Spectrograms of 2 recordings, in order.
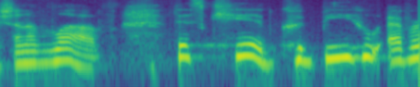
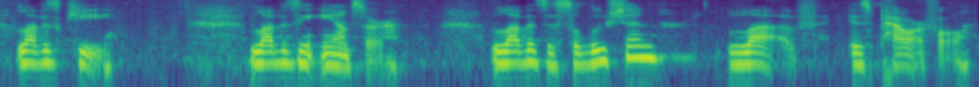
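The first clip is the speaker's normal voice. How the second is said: ordinary delivery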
